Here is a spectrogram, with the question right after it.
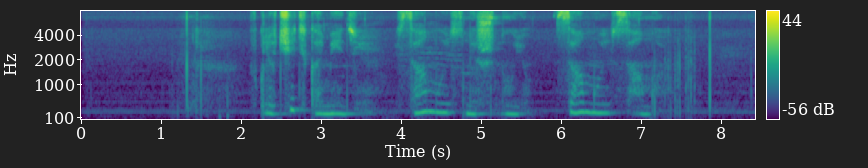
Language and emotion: Russian, sad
